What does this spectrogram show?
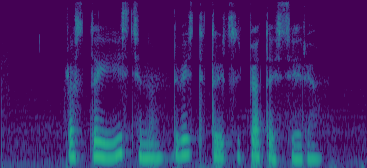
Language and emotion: Russian, neutral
